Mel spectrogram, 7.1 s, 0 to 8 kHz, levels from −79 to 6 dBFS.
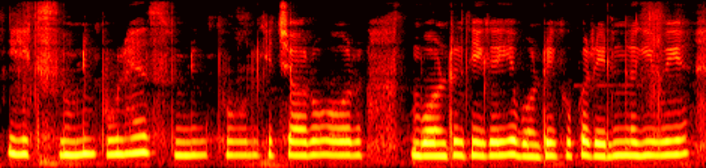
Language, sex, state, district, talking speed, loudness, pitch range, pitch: Hindi, female, Odisha, Sambalpur, 170 wpm, -15 LUFS, 235-250 Hz, 240 Hz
